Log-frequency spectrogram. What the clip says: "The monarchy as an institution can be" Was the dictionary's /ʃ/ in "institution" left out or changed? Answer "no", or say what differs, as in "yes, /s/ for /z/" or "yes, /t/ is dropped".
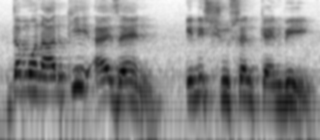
yes, /s/ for /ʃ/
